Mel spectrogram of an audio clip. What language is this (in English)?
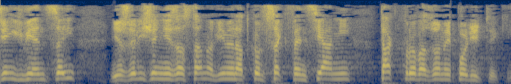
Polish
